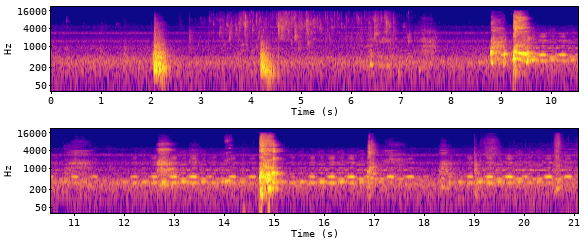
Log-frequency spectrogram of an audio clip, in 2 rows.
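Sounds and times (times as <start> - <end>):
splashing hands washing: 3.0 - 7.4
tap water running into basin: 3.0 - 7.4.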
